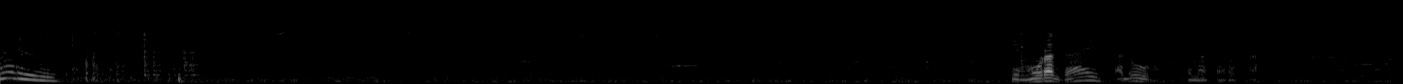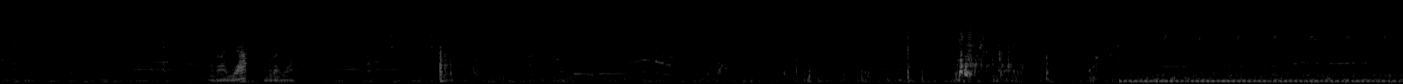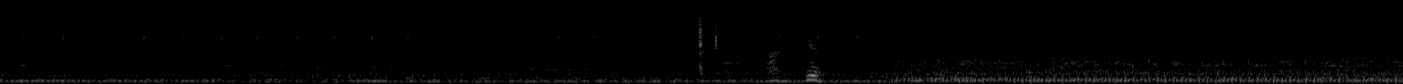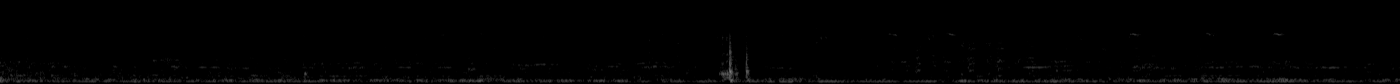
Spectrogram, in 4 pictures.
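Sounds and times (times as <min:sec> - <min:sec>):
low steady hum: 0:21.2 - 0:56.0
small birds chirping: 0:24.5 - 0:56.0.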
